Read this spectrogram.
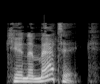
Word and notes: kinematic: British English

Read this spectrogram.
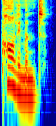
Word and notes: parliament: British English

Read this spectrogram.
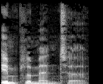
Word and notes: implementer: British English

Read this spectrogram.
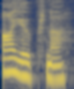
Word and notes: eye opener: British English

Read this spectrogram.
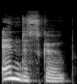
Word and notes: endoscope: British English

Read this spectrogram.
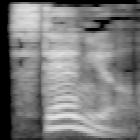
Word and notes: staniel: British English

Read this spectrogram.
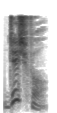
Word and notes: dishful: British English

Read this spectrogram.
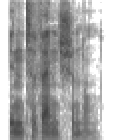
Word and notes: interventional: British English

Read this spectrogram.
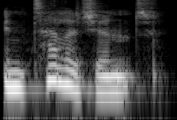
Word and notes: intelligent: British English

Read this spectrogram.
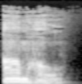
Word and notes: armhole: British English

